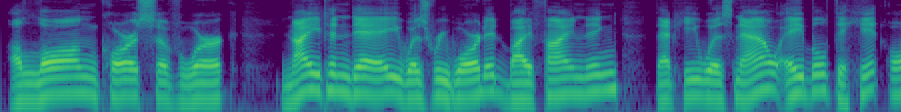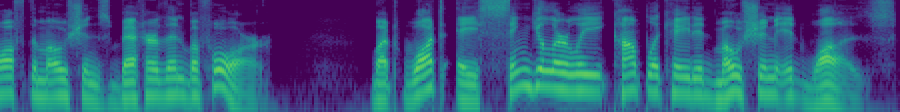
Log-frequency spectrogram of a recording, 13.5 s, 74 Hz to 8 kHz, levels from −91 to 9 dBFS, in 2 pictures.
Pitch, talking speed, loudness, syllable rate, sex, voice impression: 145 Hz, 145 wpm, -21 LUFS, 4.1 syllables/s, male, masculine, middle-aged, tensed, slightly powerful, bright, clear, fluent, friendly, reassuring, wild, lively, slightly strict, slightly sharp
